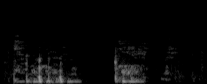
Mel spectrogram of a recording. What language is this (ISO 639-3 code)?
uzb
